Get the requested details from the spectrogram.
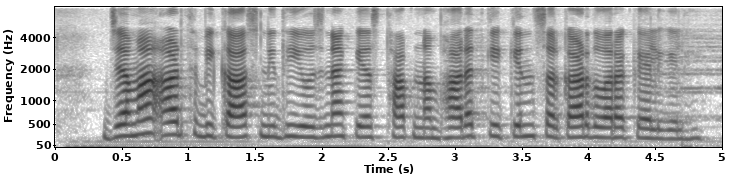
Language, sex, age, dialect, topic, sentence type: Magahi, female, 56-60, Western, banking, statement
